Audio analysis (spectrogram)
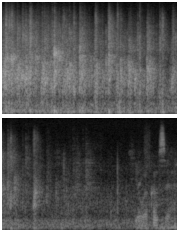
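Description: Conference audience applauding as a speaker is welcomed on stage, a dense patter of clapping that starts strong and thins out over several seconds, heard from within the hall.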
